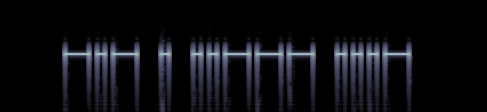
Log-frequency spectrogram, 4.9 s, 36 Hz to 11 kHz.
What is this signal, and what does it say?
Morse code, heard as a keyed tone, about 15 wpm, 700 Hz. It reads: KE2V
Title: USA Call Signs - 4 Characters - Repeated 2x - 15wpm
